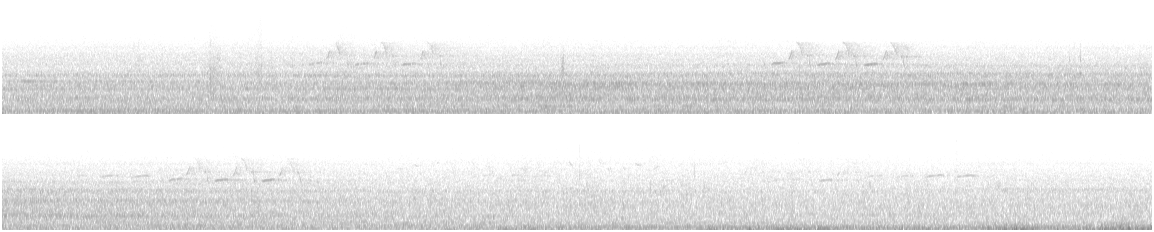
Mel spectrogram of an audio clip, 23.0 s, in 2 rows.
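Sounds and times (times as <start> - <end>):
songbirds chirping: 0.0 - 22.9
steady low rumble: 0.0 - 23.0.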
